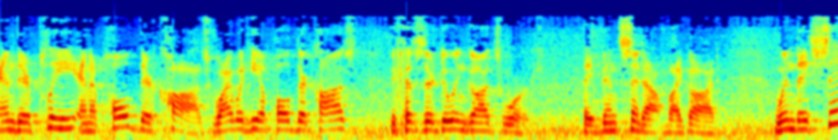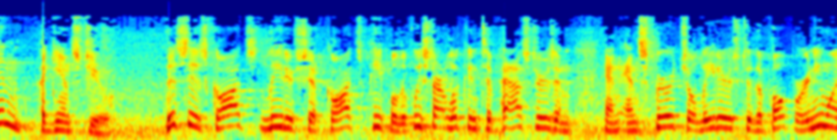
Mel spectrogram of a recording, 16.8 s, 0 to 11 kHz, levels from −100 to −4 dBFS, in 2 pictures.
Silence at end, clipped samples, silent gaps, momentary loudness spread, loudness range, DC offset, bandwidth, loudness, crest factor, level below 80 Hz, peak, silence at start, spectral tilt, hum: 0 s; under 0.1%; none; 5 LU; 1 LU; under 0.1%; 8 kHz; -17 LUFS; 16 dB; -38 dBFS; 0 dBFS; 0 s; -6.5 dB/octave; none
